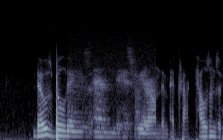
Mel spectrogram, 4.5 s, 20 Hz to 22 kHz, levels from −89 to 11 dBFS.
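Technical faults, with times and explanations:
1.36–3.10 s: switch to a distant microphone. The speech abruptly turns roomy, hollow and thin in the bass. The level holds steady. Room noise sits roughly 30 dB below the speech. A farther microphone likely took over, then the close one returned.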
